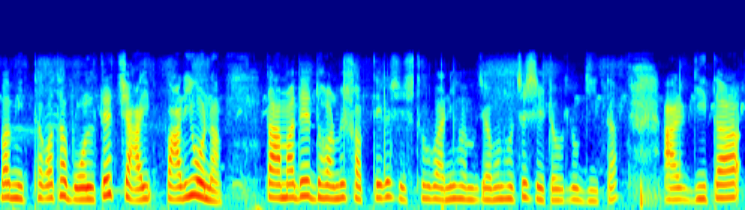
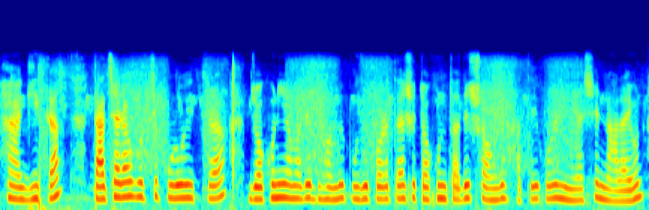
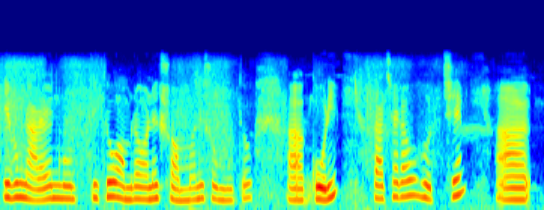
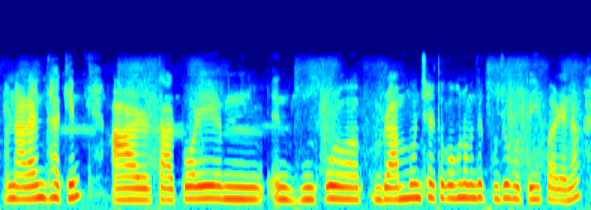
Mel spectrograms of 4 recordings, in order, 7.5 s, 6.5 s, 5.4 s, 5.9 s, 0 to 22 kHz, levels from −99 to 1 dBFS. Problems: none marked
